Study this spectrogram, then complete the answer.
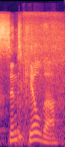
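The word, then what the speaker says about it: St Kilda: It's since Kilda. There is Google it. There is no There is no Saint. If you pronounce it that way, you're banned from Arab.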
